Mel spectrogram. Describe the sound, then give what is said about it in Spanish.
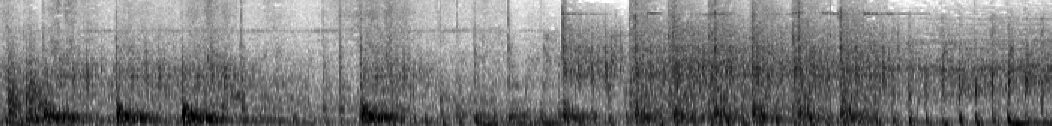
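Rapid, overlapping bursts of gunfire during a home invasion, with intruders and a resident shooting at each other. The shots come loud and dense throughout, without a pause between volleys. “Los intrusos lo oyeron moverse en la casa y abrieron fuego. El residente devolvió el fuego, obligando a los atacantes a retirarse.”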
